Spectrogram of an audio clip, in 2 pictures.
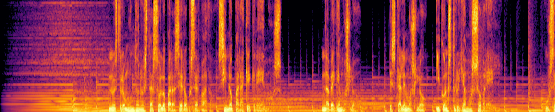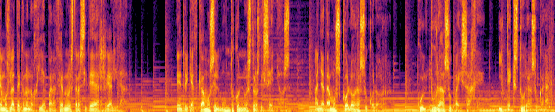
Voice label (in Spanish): Masculino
